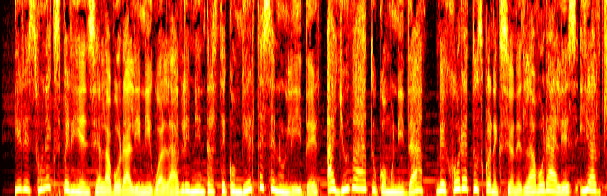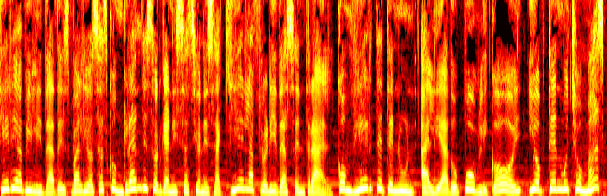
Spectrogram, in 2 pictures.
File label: Radio Spot Spanish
